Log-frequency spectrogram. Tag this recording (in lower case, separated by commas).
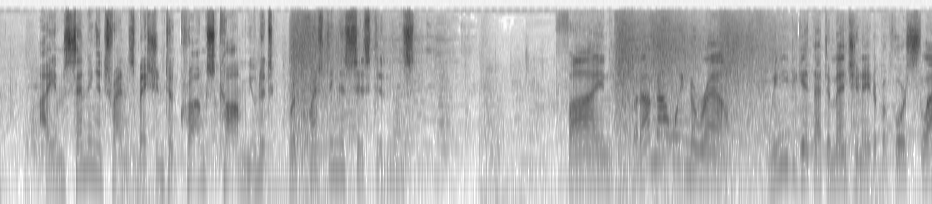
music, speech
